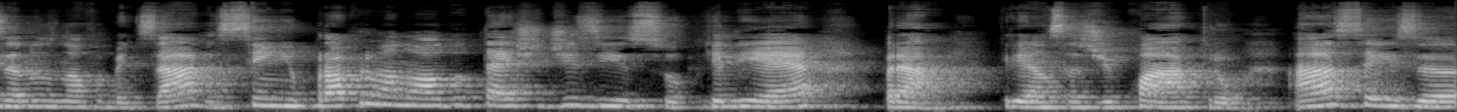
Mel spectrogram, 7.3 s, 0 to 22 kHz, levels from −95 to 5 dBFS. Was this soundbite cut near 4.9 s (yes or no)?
no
